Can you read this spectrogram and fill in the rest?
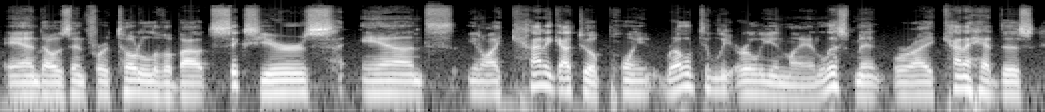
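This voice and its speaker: Low-voiced man in his fifties, joking. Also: fairly quick, hardly any pauses, a bit bright. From northern Illinois, USA. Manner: self-deprecating, laughs at his own stories. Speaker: guest, real estate coach. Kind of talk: casual interview storytelling.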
